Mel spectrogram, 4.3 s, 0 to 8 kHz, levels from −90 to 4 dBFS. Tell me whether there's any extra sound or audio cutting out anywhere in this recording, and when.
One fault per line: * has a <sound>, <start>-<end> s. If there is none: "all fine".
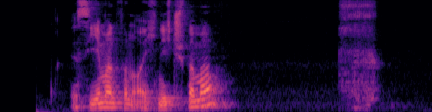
* has a throat clearing, 3.4-3.9 s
